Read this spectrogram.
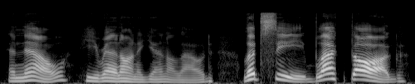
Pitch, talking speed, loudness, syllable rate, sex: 150 Hz, 145 wpm, -18 LUFS, 3.7 syllables/s, male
